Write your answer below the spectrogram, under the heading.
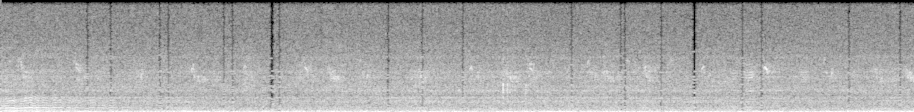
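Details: Steady, dense low hum of bees, with a close buzzing pass at the very start that fades within a couple of seconds, and soft high chirps dotted through the background.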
